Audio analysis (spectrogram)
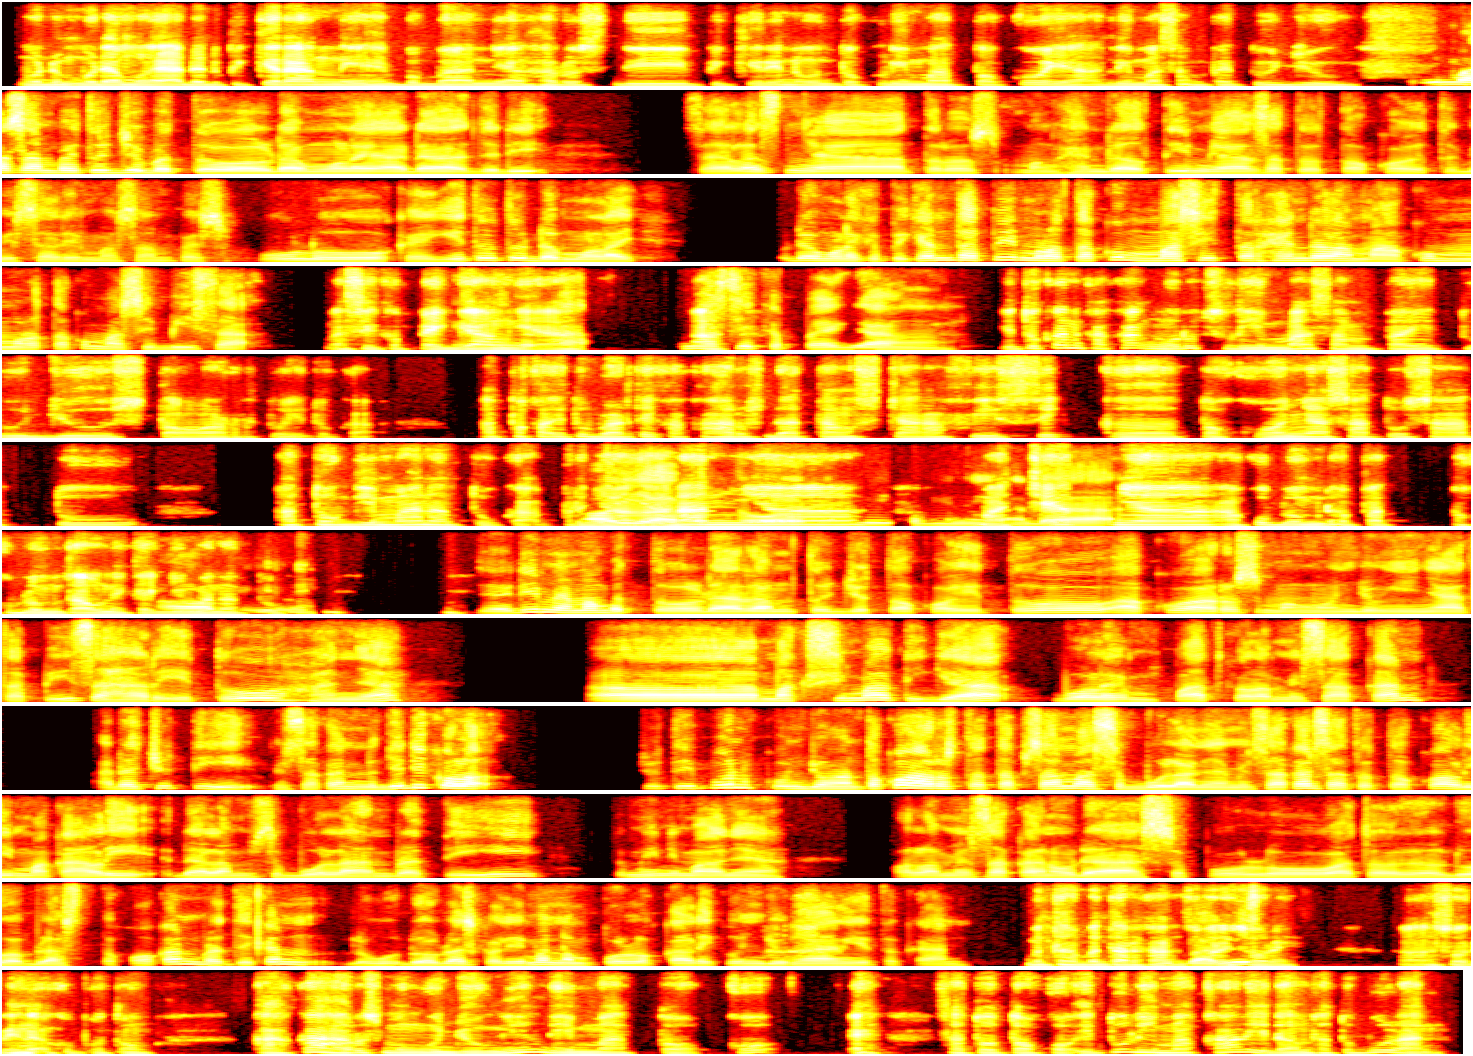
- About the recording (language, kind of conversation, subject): Indonesian, podcast, Menurutmu, apa tanda-tanda awal seseorang mulai mengalami kelelahan kerja di tempat kerja?
- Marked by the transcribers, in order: chuckle; in English: "sales-nya"; in English: "store"; "waktu" said as "watu"; other background noise; laughing while speaking: "nih"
